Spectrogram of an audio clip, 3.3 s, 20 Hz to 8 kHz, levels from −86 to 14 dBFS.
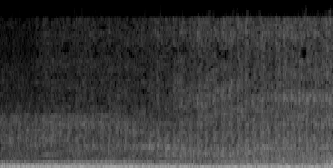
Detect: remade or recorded recorded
